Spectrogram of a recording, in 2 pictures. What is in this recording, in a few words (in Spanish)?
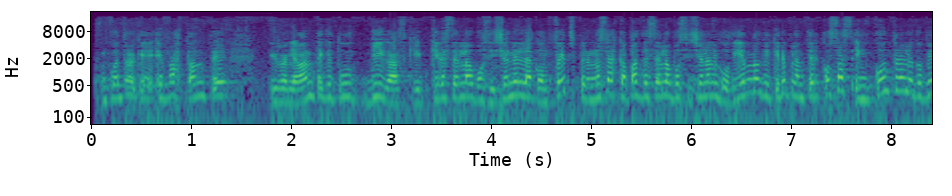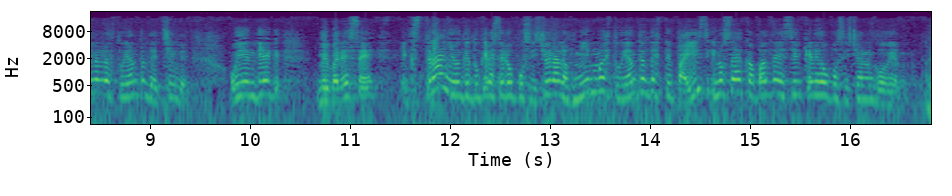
cuña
